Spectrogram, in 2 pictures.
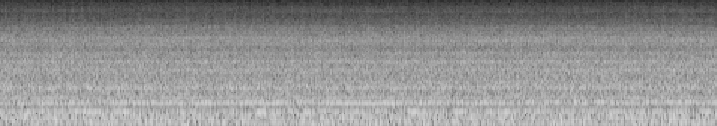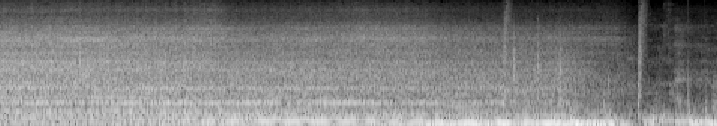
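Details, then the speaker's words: Chevy Nova straight-six, legit cold start the day after cleaning and resealing the valve cover; steady, even idle with smooth low thrum, no ticking or knocking, running healthy. "Sounds great. Sounds great. Now I feel better about moving forward."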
